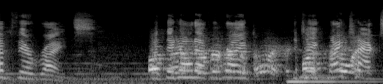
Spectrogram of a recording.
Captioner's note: man shouting in a megaphone in the background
